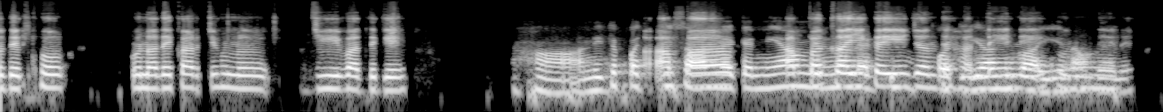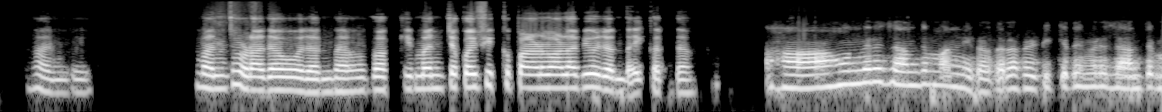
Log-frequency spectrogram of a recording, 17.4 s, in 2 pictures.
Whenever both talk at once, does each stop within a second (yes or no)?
no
